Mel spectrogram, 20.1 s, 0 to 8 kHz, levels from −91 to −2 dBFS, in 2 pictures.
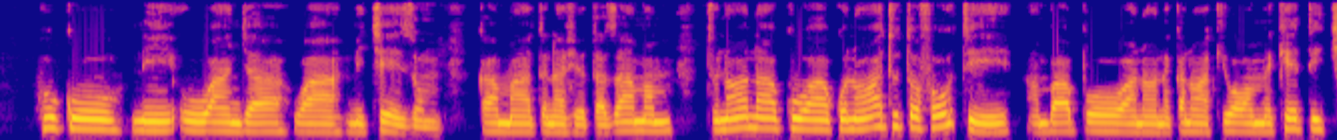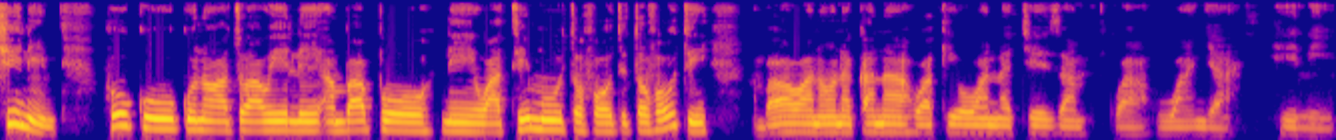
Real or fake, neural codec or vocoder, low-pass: real; none; 7.2 kHz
